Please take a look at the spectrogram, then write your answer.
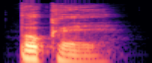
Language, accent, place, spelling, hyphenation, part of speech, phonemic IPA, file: German, Germany, Berlin, Buckel, Bu‧ckel, noun, /ˈbʊkl̩/, De-Buckel.ogg
- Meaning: 1. boss 2. hump 3. back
